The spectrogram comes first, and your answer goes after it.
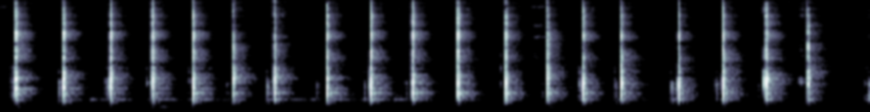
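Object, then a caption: Silicone pop-it fidget toy. A fingertip presses down the hollow bubble domes on the orange and yellow section of a silicone pop-it fidget toy. Twenty crisp, hollow pops sound at a steady pace of about two per second. Each has a short mid-pitched body and a bright click that dies away almost at once.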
